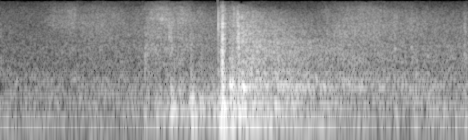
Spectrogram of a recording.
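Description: A body lands with a heavy thud on a mat.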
